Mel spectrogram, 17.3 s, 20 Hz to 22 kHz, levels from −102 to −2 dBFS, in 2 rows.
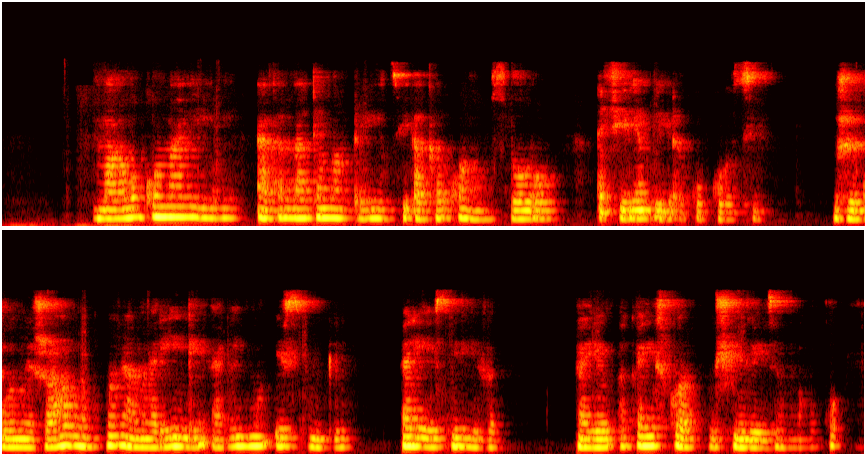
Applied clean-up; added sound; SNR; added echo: neural mask model DeepFilterNet 3.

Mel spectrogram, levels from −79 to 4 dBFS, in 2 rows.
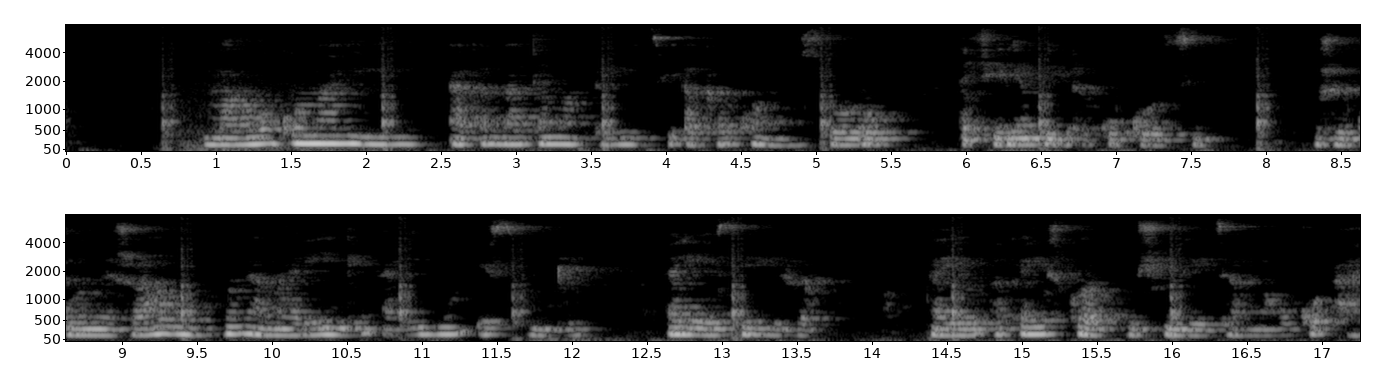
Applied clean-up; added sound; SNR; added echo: classical method WPE with log-MMSE.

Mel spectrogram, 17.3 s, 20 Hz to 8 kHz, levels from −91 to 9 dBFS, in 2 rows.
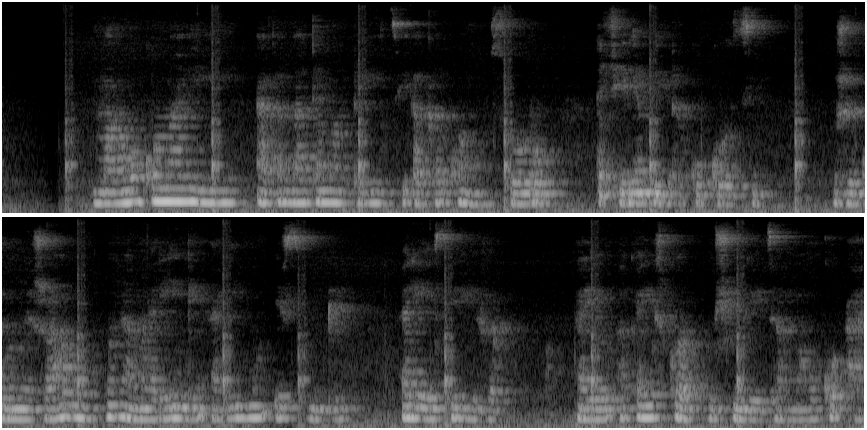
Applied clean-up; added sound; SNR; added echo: none; Drip / Sink (filling or washing) / Water tap, faucet; 15 dB; reverberation time 0.7 s.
